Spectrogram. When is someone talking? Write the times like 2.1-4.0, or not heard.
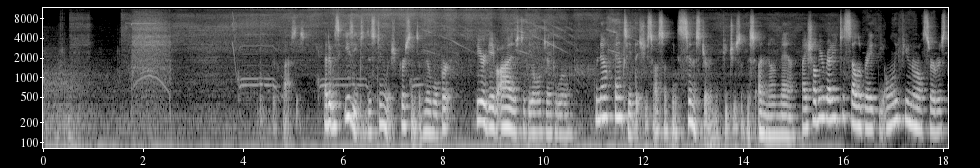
4.6-18.0.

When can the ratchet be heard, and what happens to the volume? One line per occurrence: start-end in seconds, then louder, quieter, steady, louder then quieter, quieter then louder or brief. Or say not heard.
not heard.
